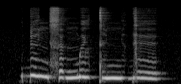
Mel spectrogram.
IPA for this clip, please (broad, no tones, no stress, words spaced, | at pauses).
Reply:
ɗɪɲsɛ ŋ͡mɪlʲtiɲɪ ɡe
